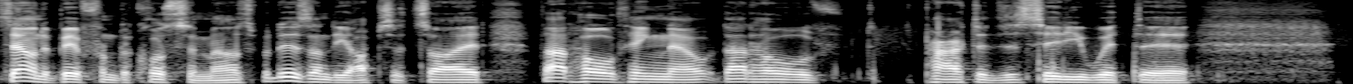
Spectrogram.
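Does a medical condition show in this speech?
No.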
